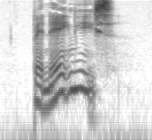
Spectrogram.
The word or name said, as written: bananis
